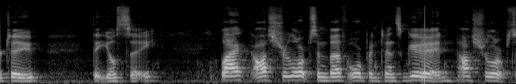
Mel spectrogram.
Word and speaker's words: Australorp: You're supposed to say Australorp, but we call them Australops down here. So I don't know if people say Australops or Australorps, but I know it's spelled Australorp, but we say Australops.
